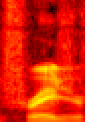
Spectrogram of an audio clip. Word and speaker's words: Fraser: Fraser, like razor. That's how he pronounces his name.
